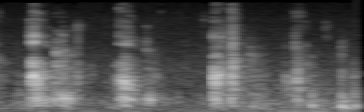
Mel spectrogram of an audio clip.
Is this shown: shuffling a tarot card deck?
no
